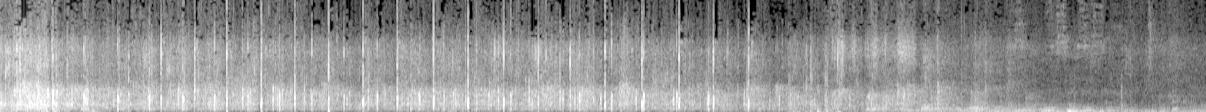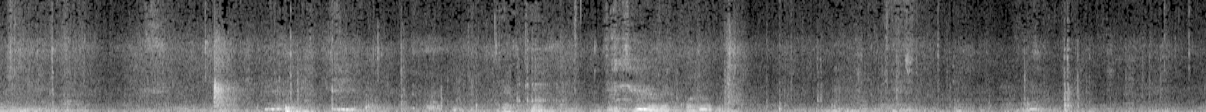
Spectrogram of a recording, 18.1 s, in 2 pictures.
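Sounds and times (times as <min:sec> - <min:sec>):
strong audience applause: 0:00.0 - 0:07.7.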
